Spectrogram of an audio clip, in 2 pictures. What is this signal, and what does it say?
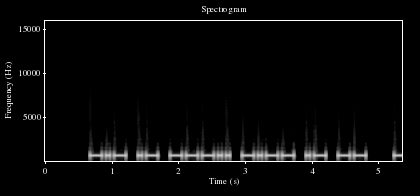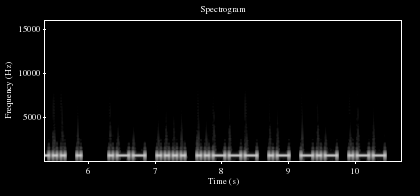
Morse code, heard as a keyed tone, about 21 wpm, 700 Hz. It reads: KA8YAM DE WH2AKW
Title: USA Callsign DE Callsign - 6 Characters - 20wpm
